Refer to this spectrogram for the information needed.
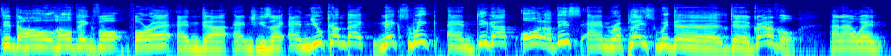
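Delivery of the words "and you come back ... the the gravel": put-on high-pitched Chinese lady's accent; high Chinese-accented imitation. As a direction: mimic a little Chinese lady's accent, bossing someone around. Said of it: "do the accent for that story".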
